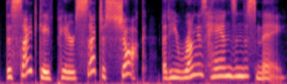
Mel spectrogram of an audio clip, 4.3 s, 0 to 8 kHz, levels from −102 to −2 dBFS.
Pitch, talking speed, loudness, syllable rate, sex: 285 Hz, 195 wpm, -17 LUFS, 4.3 syllables/s, female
